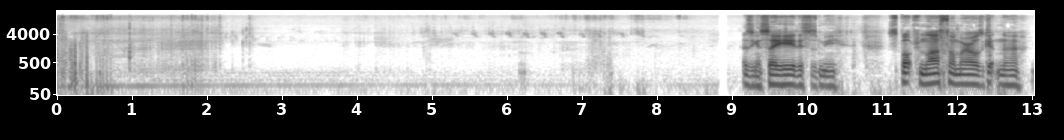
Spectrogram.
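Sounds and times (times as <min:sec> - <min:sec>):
faint high bird chirps: 0:02.2 - 0:08.8.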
